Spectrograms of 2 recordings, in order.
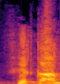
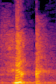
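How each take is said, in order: First: The word ends in an open vowel sound. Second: The word ends with a final h sound. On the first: The speaker calls it wrong. "আমরা ওইটাকে একটু বিকৃত করে বলি, ফিকা নয়" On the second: The speaker calls it right. "আসলে ফিকহ"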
